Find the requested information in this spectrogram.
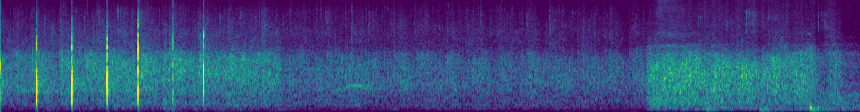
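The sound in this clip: A church audience applauds to welcome a guest pastor. A few sharp, distinct claps open into dense, sustained clapping that swells louder near the end.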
